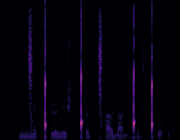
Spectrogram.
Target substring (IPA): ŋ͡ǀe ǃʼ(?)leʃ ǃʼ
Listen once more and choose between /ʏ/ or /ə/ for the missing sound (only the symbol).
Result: ʏ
